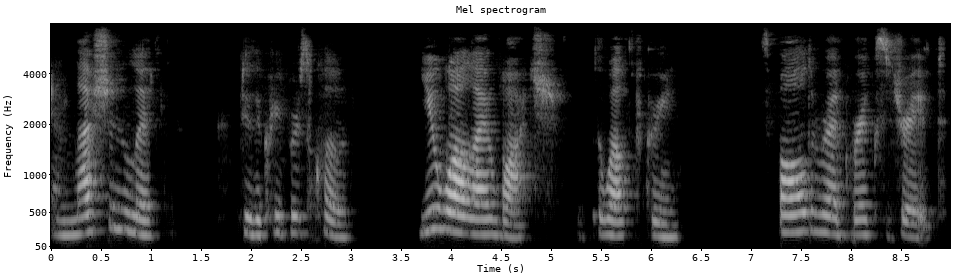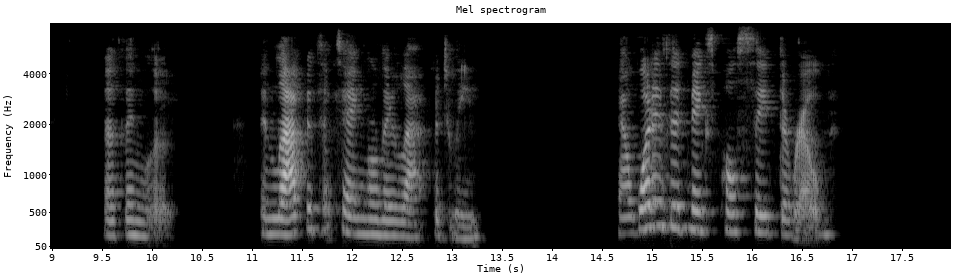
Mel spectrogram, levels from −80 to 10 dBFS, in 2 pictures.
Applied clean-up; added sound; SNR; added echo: neural mask model Resemble Enhance denoiser.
